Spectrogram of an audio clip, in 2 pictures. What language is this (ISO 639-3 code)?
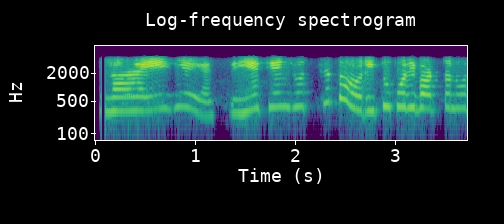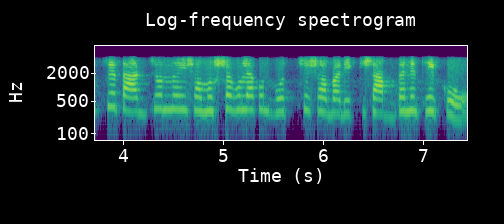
ben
